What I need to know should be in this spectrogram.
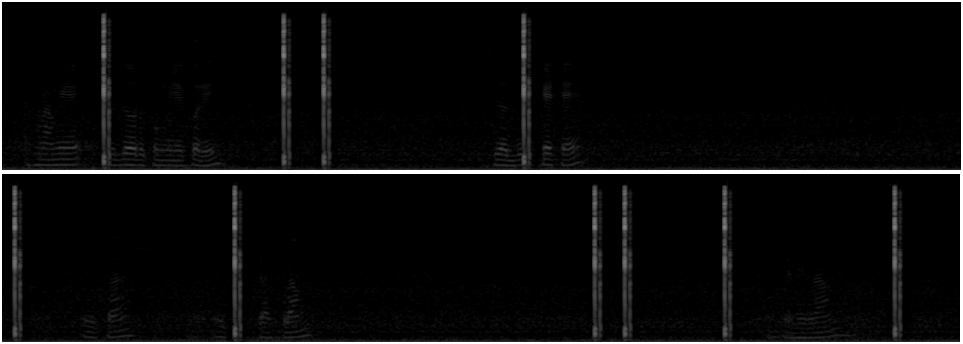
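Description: A computer mouse clicks sharply now and then.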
